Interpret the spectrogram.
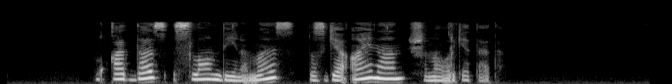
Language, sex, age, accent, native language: Uzbek, female, 35+, Toshkent viloyati, Uzbek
